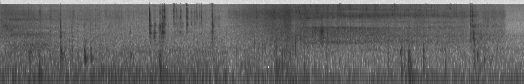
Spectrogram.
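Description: Scattered light knocks and clicks of gear being handled in a small boat, over a steady low background of open-air noise.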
